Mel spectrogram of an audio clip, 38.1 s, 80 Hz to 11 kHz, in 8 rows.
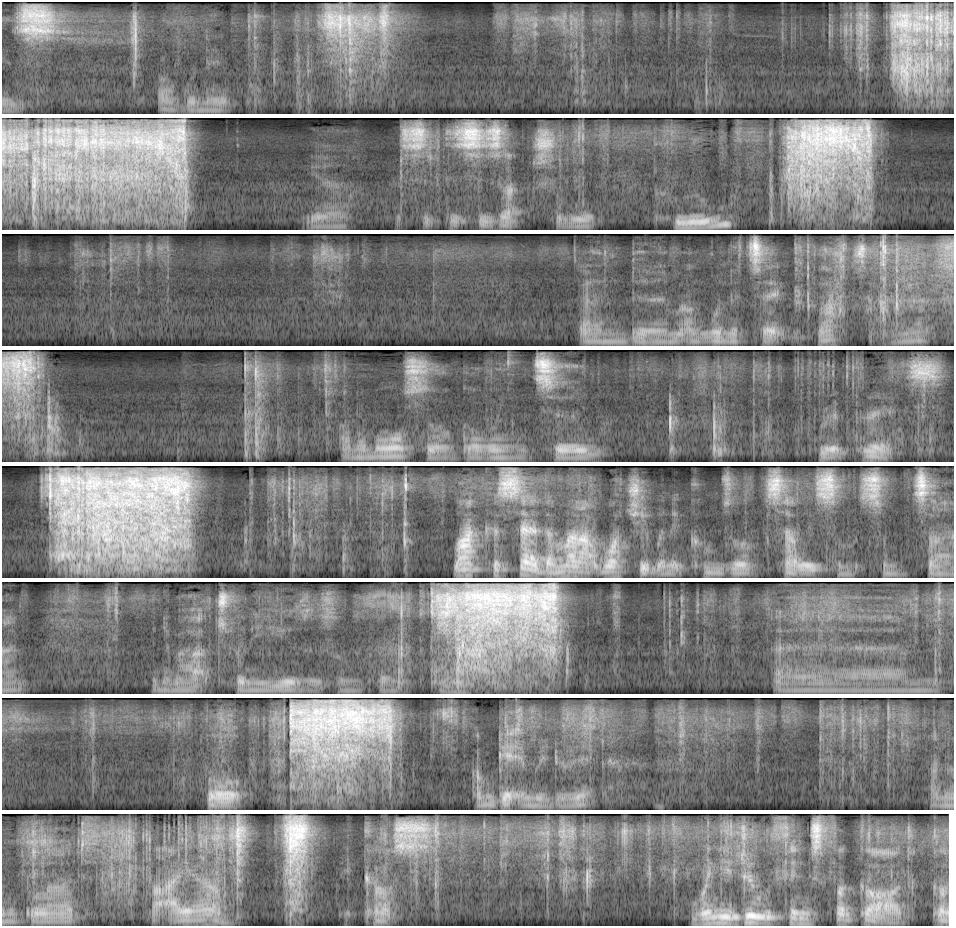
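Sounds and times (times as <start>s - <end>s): paper tearing: 4.1s - 5.8s, 8.6s - 9.2s, 18.0s - 21.1s, 25.5s - 38.0s.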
